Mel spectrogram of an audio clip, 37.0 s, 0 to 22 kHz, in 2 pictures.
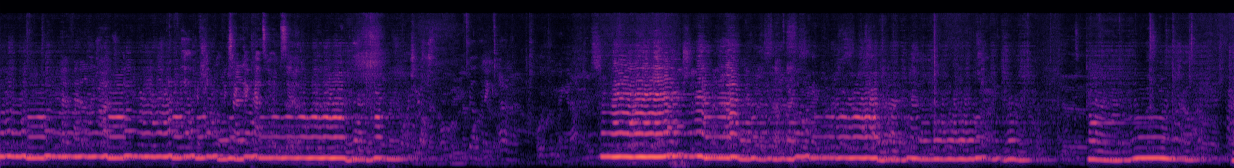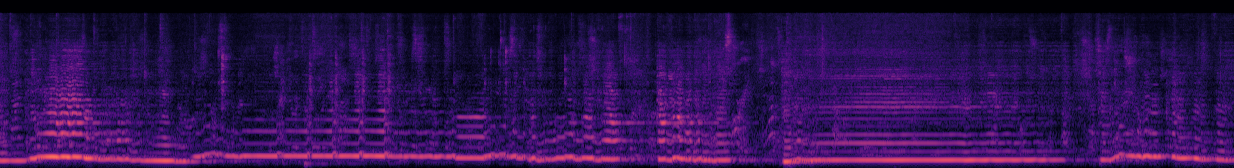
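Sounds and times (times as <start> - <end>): clarinet playing slow melody: 0.0 - 6.2, 9.0 - 15.7, 16.3 - 37.0.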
